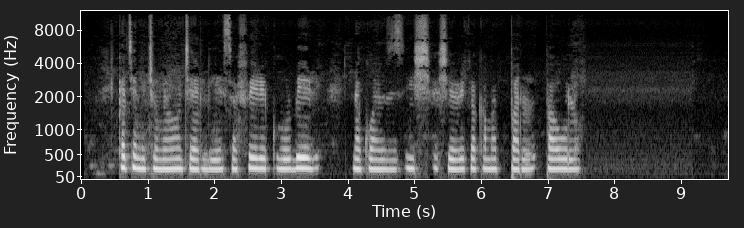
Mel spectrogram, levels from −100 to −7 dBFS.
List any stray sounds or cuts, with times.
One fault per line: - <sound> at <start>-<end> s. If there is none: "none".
none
